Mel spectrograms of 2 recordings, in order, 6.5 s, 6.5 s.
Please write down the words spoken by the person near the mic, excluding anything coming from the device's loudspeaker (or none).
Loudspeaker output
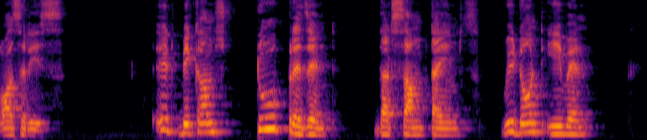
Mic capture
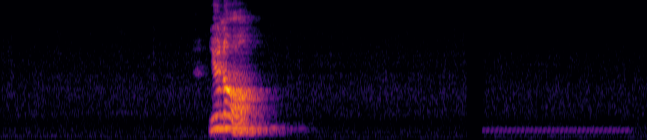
you know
